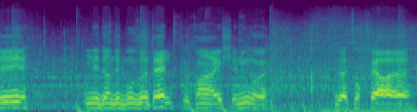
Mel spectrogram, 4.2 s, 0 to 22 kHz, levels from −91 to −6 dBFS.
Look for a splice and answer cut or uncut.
cut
